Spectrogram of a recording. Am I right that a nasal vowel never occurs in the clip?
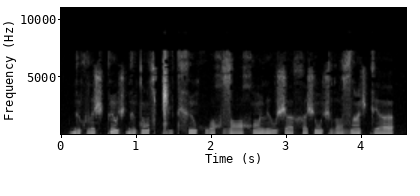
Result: no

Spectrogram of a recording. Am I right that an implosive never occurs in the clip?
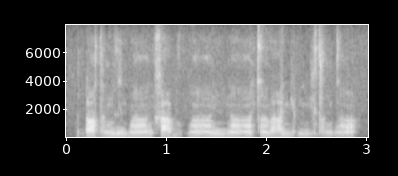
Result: no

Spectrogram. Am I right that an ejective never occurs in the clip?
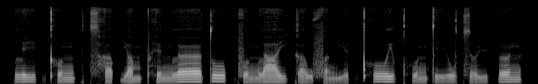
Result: yes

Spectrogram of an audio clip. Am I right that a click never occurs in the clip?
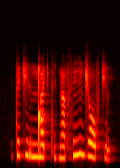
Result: no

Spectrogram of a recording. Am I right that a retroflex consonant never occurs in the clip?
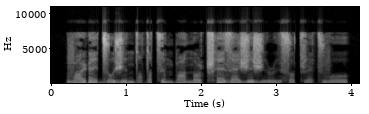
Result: no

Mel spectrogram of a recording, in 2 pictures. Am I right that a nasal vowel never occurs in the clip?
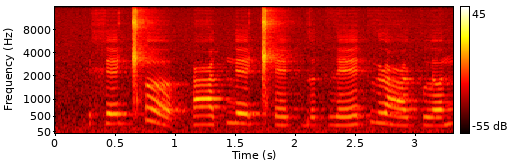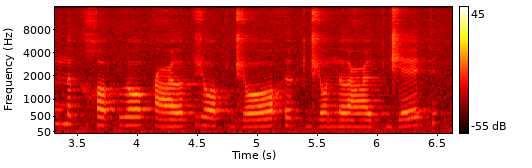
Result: yes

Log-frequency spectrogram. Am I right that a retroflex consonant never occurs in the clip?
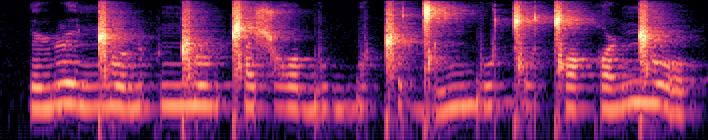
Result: no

